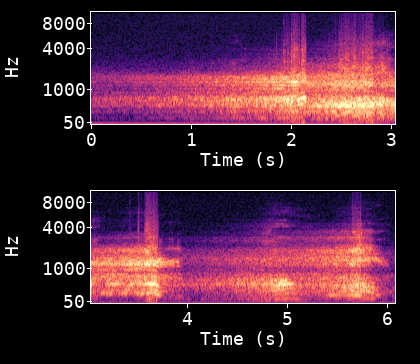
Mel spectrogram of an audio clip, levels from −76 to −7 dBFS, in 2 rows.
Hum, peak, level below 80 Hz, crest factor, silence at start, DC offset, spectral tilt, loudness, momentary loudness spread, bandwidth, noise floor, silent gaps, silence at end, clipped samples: none; 0 dBFS; -44 dBFS; 12 dB; 0 s; 0.9%; -5 dB/octave; -9 LUFS; 20 LU; 11 kHz; -30 dBFS; none; 0.05 s; 0.8%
